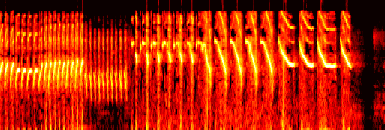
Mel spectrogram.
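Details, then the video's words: Canary singing a training song: a loud rolling high trill, then a lower rattling trill, followed by a run of separate sharply descending whistled sweeps, spaced quickly and ending abruptly. "Canary 's most powerful song for training"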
